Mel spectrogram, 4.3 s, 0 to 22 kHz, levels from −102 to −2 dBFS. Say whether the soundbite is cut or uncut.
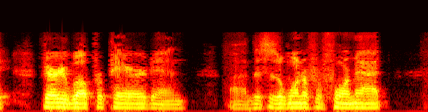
uncut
